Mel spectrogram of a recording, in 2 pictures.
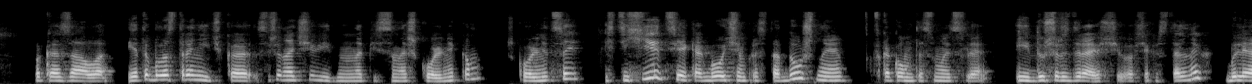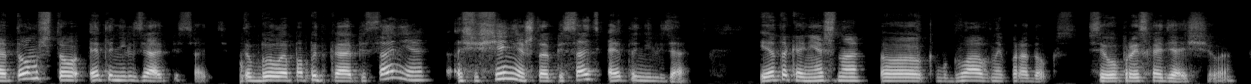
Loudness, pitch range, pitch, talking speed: -18 LUFS, 165-195 Hz, 180 Hz, 120 wpm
